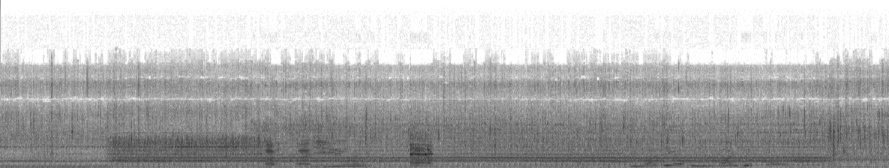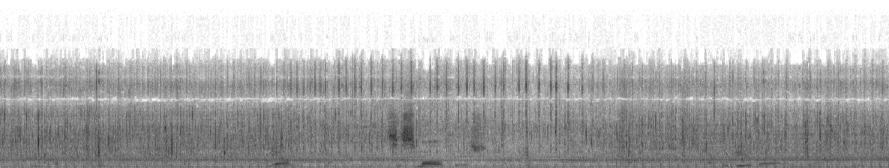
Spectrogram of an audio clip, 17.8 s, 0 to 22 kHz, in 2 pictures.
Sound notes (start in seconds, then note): 10.4 boat engine idling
